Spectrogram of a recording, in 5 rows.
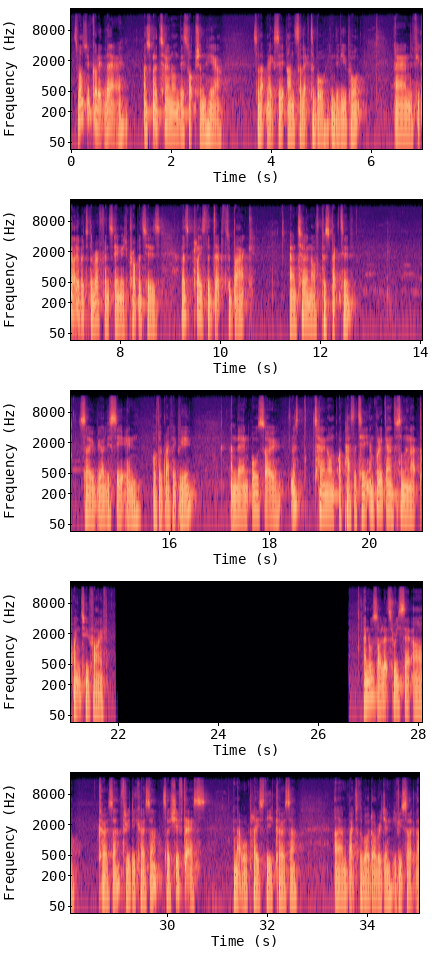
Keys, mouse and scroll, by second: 0.2-1.3 scroll up 4, 1.3-4.2 drag, 4.9-5.9 shift+middle drag, 5.9 click, 7.9 click, 9.5 click, 13.2 click, 14.2-15.9 middle drag, 15.9 KP_1, 17.6 scroll down 2, 18.1-19.6 shift+middle drag, 19.6 click, 20.3-27.1 drag, 27.5-28.0 scroll up 2, 30.8 shift+s, 34.7 click.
